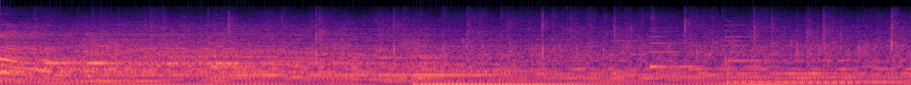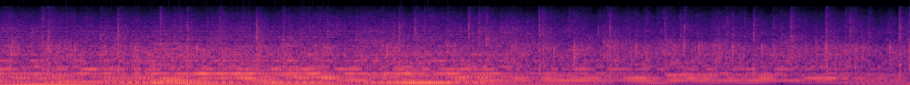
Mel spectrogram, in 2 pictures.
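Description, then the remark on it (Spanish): A church audience shouts hallelujah, cheers and claps loudly and continuously for several seconds in answer to the preacher, with steady organ-like chords sustained underneath the crowd noise. “Alguien grite, aleluya.”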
